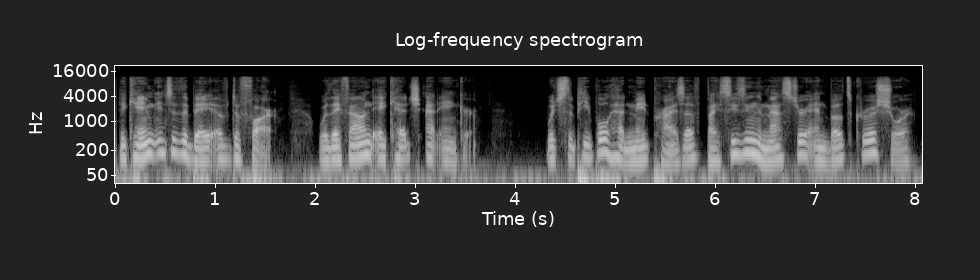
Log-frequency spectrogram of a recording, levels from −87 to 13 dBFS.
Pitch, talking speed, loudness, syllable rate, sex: 130 Hz, 215 wpm, -19 LUFS, 5.9 syllables/s, male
